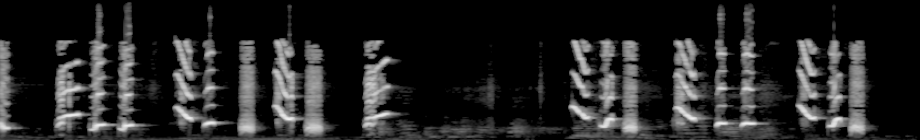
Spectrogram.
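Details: Greater green leafbird in energetic full song laced with mimicked phrases of magpie-robin, laughingthrush, cililin, white-eye and canary: bursts of sharp whistled and buzzy notes, some sliding down, in two busy runs split by a short pause.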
